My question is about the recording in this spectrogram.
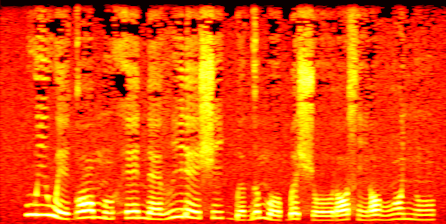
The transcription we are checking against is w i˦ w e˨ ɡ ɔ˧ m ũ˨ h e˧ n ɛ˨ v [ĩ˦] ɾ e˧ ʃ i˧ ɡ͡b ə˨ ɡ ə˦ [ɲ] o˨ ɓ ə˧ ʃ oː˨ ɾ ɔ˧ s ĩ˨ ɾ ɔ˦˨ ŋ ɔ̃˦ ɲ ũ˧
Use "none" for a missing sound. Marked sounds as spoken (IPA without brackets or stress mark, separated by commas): i˦, m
